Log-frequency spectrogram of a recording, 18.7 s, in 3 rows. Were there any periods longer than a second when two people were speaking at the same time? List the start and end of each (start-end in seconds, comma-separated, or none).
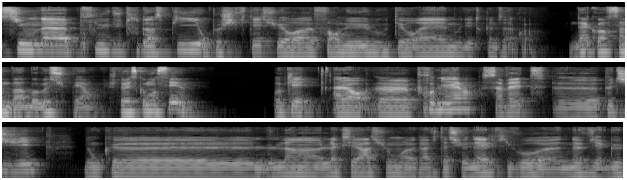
none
